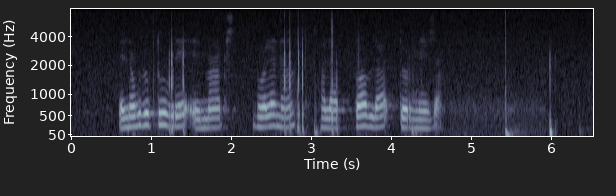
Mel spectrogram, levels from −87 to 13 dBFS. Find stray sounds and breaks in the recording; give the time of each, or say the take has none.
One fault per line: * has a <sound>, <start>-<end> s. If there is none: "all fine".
* has a thud, 5.4-5.7 s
